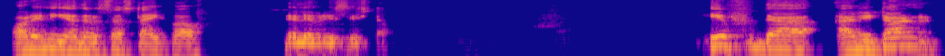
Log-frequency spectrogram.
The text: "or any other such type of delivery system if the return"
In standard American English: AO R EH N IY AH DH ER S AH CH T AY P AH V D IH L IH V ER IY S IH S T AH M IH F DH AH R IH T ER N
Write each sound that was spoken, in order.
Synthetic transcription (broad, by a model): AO R EH N IY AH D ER S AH S T AY P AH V D IH L IH V ER IY S IH S T AH M IH F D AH R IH T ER N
